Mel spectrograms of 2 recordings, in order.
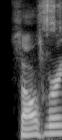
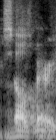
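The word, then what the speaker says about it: Salisbury: our guys up top how how do locals pronounce the name of that town Salsbury Salsbury Salsbury like Salsbury steak I guess yeah yep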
